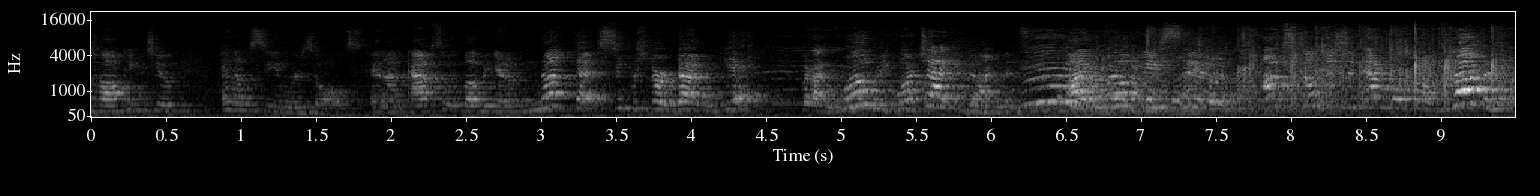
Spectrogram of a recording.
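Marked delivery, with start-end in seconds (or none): 2.8-9.5 loud, rising cheer to the crowd; excited rally. Real, not acted. Speaker welcoming new members at the event, excited and loud. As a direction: pump up the room as you finish.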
